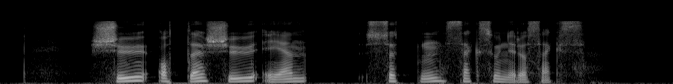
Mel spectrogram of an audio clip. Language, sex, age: Norwegian, male, 26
